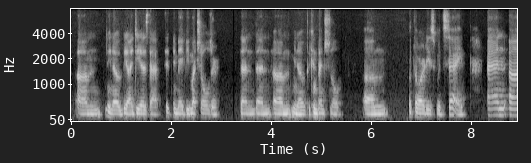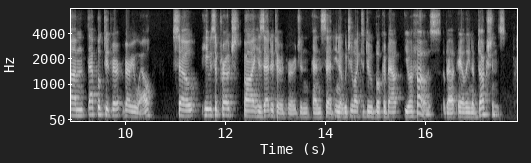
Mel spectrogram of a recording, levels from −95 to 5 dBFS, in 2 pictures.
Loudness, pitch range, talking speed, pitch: -17 LUFS, 105-145 Hz, 190 wpm, 120 Hz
